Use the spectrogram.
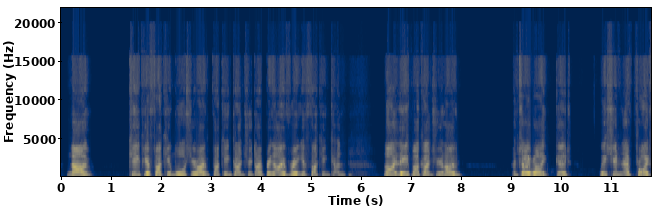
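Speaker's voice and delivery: loud, high yelling rant; real anger, shouting; furious shout. Real, not acted. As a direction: roar it at him. Ranting at Putin.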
